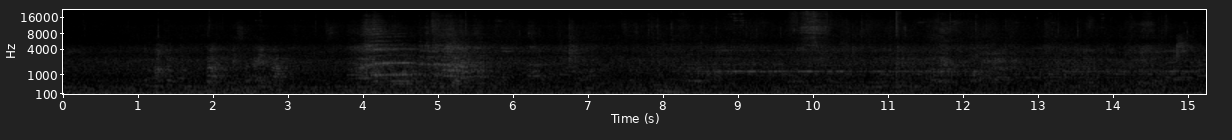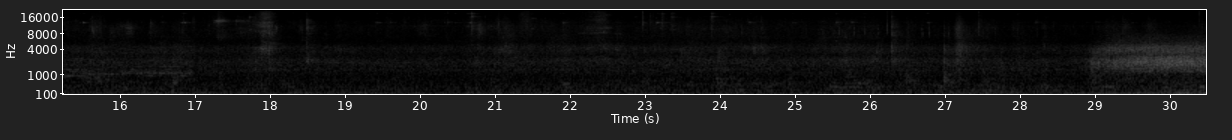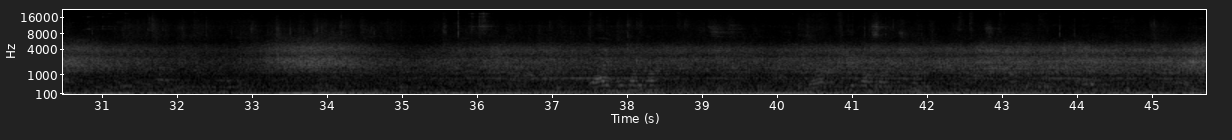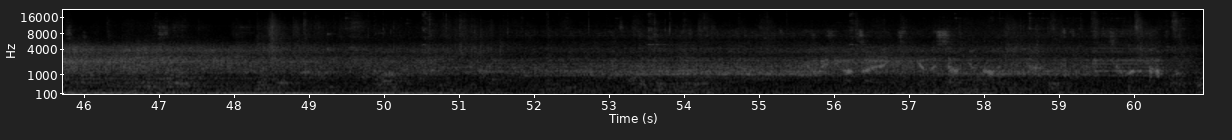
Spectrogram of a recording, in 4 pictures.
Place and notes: Dialogue among high school students, Traffic Sound, Mobile voice, Binaural recordings, Zoom H4n+ Soundman OKM II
